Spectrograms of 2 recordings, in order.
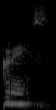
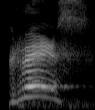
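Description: First: "Grace" said low and soft, almost to himself; quiet grace. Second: "Grace!" shouted high and loud, falling. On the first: Preacher murmuring the word to the congregation, low and soft. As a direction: drop the voice on "Grace", hushed and low. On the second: Preacher proclaiming the word to the congregation, a loud high shout. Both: Shown as a demonstration.

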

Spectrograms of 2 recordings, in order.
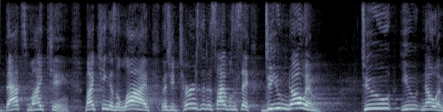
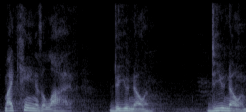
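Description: First: Full-force preaching. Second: Much softer, lower, intimate question; quiet reprise. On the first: Pastor proclaiming Mary's recognition, loud and fervent. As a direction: proclaim it to the rafters. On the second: Pastor asking the congregation personally, soft and intimate. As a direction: ask it close and gentle. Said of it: "same question asked quietly". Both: Acted.

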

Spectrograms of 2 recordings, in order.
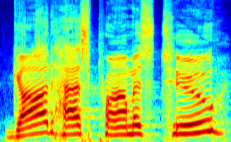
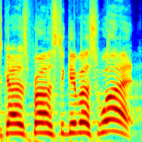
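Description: First: Slow, drawn-out prompt; slow fill-in-the-blank read. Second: Higher, louder, pushing for the answer; emphatic prompting question. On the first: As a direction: read it slowly and leave the blank open. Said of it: "and then there's a blank". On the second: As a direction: prod the kids for the answer. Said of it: "this is an easy test, guys". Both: Shown as a demonstration.

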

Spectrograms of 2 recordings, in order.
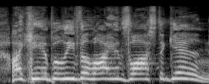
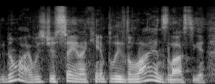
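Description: First: High mock shout about the Lions; all-caps yelling. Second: Said in the usual way. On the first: Shown as a demonstration. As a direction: read it like a text in all caps. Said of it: "you're yelling all the time". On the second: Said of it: "And you're like".

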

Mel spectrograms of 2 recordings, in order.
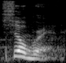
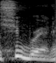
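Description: First: "showbread" with a long O, as in show; pronounced showbread. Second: "shewbread" with an OO, as in shoe; pronounced shewbread. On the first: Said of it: "Hebrew pronunciation is showbread". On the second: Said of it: "however you wanna say it". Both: Shown as a demonstration.

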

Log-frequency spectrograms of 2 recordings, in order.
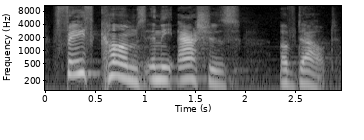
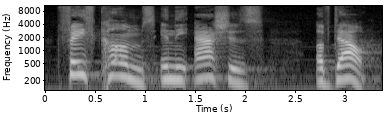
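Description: First: Slow, weighty delivery of faith; slow emphasis. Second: Even slower, pausing before of doubt; slower repeat. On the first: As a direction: lean on each word slowly. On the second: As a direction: repeat it slowly with a pause. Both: Shown as a demonstration.

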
